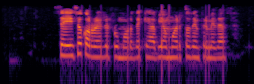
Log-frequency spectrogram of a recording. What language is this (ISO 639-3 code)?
spa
